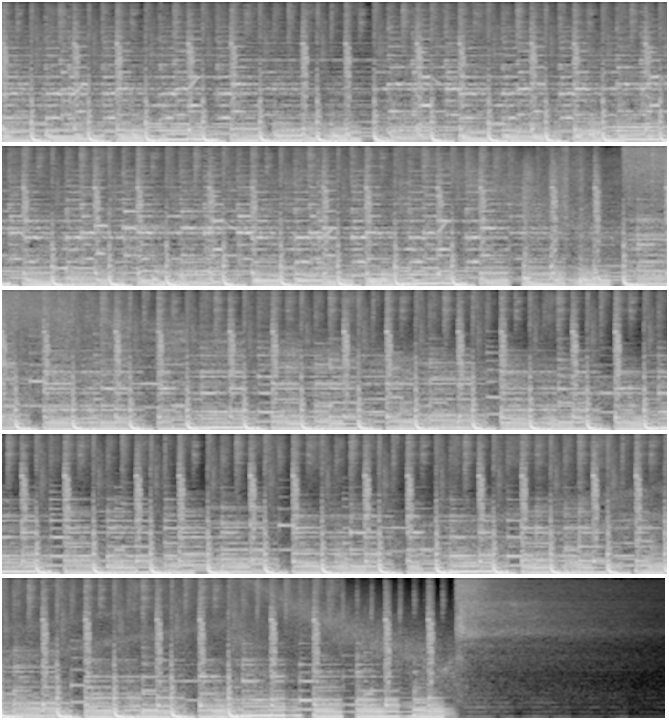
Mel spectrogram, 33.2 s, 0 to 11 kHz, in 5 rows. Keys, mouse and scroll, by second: 6.4 double click, 20.6 double click, 22.0 middle click, 28.9 middle click, 30.2 right click.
